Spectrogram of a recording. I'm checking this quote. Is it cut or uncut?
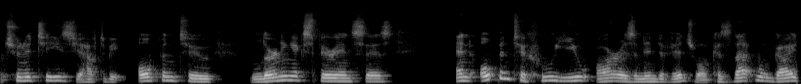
uncut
